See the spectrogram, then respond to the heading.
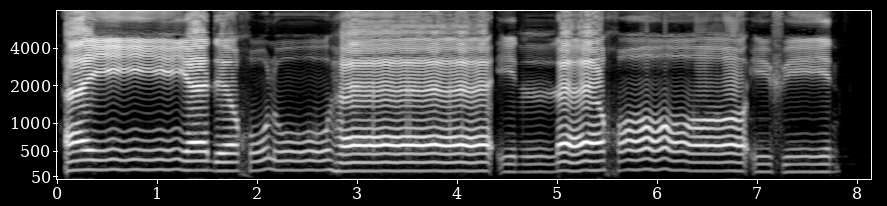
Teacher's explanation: Nah, ini sama seperti ulaika, yaitu bacaan mad wajib muttasil, maka khonya wajib dipanjangkan 4 harokat atau 5 harokat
